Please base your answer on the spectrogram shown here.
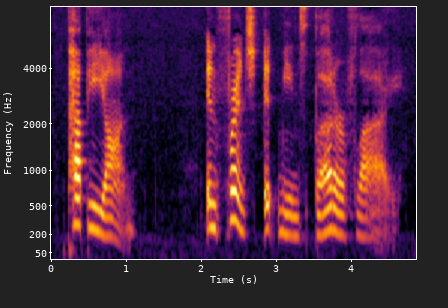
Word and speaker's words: papillon: like our neighbor's dog you say it like this papillon in french it means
